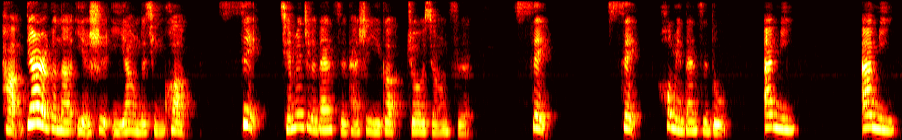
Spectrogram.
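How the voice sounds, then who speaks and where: In a recorded language lesson, a woman teaches French pronunciation with patient, step-by-step explanations, slowing down to repeat example words clearly. Her middle-pitched voice is expressive and a bit bright. The recording itself is somewhat dull and lo-fi.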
